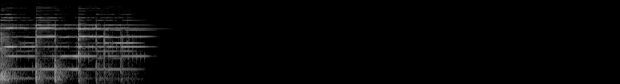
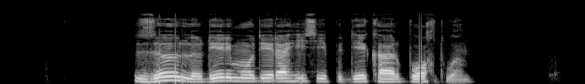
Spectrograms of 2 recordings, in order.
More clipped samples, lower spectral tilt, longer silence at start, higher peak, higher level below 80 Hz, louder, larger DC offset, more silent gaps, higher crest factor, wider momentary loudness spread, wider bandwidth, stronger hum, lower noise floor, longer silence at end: neither; second, 0 dB/octave vs -6 dB/octave; second, 0 s vs 1.35 s; second, -12 dBFS vs 0 dBFS; second, -68 dBFS vs -46 dBFS; second, -23 LUFS vs -14 LUFS; neither; neither; about the same, 20 dB vs 16 dB; second, 10 LU vs 14 LU; first, 19.5 kHz vs 11.5 kHz; neither; about the same, under -90 dBFS vs under -90 dBFS; first, 4.65 s vs 1.15 s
